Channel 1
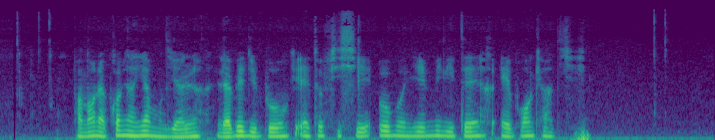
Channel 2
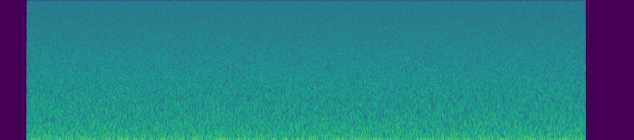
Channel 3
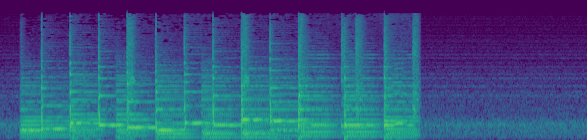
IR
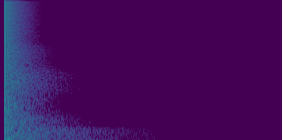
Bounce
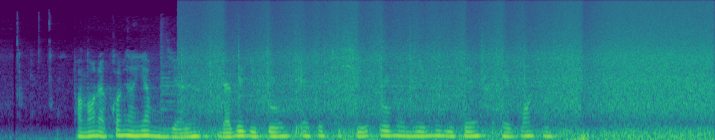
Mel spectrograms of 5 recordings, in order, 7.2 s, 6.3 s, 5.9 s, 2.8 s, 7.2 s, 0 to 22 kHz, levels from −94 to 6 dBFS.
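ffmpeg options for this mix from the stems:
-filter_complex "[0:a]volume=-3dB,asplit=3[link_01][link_02][link_03];[link_02]volume=-16dB[link_04];[1:a]adelay=1500,volume=-3.5dB[link_05];[2:a]highpass=1100,acompressor=threshold=-32dB:ratio=6,adelay=1400,volume=-4dB[link_06];[link_03]apad=whole_len=346003[link_07];[link_05][link_07]sidechaincompress=threshold=-27dB:ratio=8:attack=28:release=446[link_08];[3:a]atrim=start_sample=2205[link_09];[link_04][link_09]afir=irnorm=-1:irlink=0[link_10];[link_01][link_08][link_06][link_10]amix=inputs=4:normalize=0,equalizer=frequency=125:width_type=o:width=1:gain=8,equalizer=frequency=250:width_type=o:width=1:gain=6,equalizer=frequency=500:width_type=o:width=1:gain=-11,equalizer=frequency=1000:width_type=o:width=1:gain=7,equalizer=frequency=2000:width_type=o:width=1:gain=6,equalizer=frequency=4000:width_type=o:width=1:gain=8"

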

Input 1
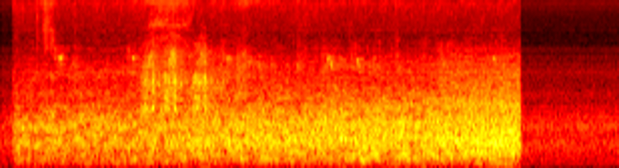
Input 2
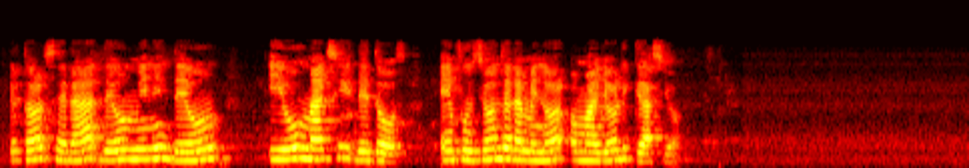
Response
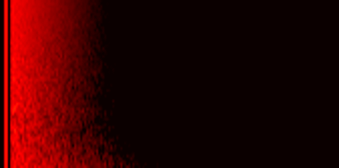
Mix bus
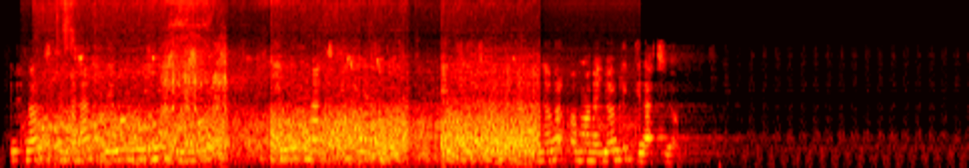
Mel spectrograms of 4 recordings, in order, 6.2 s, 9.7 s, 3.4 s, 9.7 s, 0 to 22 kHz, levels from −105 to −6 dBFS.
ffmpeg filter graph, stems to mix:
-filter_complex "[0:a]adelay=200,volume=-4dB,asplit=2[link_01][link_02];[link_02]volume=-10.5dB[link_03];[1:a]highshelf=frequency=4000:gain=9.5,aecho=1:1:2.5:0.46,acrossover=split=520[link_04][link_05];[link_04]aeval=exprs='val(0)*(1-1/2+1/2*cos(2*PI*7.8*n/s))':channel_layout=same[link_06];[link_05]aeval=exprs='val(0)*(1-1/2-1/2*cos(2*PI*7.8*n/s))':channel_layout=same[link_07];[link_06][link_07]amix=inputs=2:normalize=0,volume=-7.5dB,asplit=3[link_08][link_09][link_10];[link_09]volume=-9.5dB[link_11];[link_10]apad=whole_len=281949[link_12];[link_01][link_12]sidechaingate=range=-33dB:threshold=-58dB:ratio=16:detection=peak[link_13];[2:a]atrim=start_sample=2205[link_14];[link_03][link_11]amix=inputs=2:normalize=0[link_15];[link_15][link_14]afir=irnorm=-1:irlink=0[link_16];[link_13][link_08][link_16]amix=inputs=3:normalize=0,equalizer=frequency=2000:width_type=o:width=0.85:gain=-14.5,acompressor=threshold=-36dB:ratio=4"

